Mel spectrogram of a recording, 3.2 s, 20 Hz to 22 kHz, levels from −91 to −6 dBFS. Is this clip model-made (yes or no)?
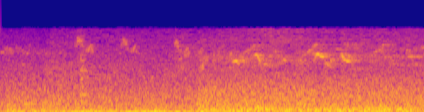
no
